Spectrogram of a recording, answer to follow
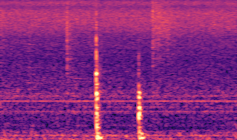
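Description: Two short, sharp knocks about half a second apart, over a faint steady hum.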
